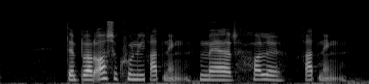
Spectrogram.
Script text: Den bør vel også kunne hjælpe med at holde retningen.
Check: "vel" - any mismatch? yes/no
yes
